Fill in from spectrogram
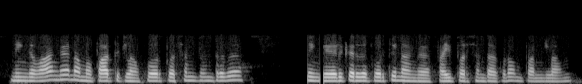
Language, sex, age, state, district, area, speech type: Tamil, male, 30-45, Tamil Nadu, Nagapattinam, rural, conversation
